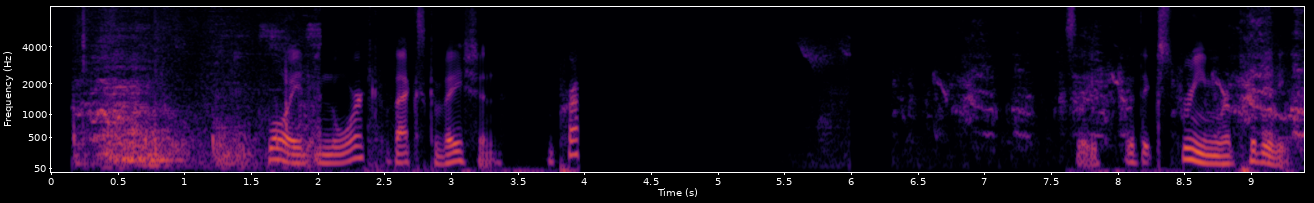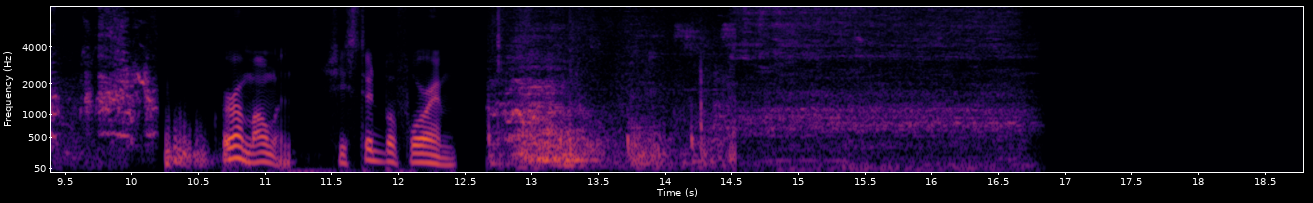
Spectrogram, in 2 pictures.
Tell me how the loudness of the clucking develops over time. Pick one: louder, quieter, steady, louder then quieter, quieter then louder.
louder.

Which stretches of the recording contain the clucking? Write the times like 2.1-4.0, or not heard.
5.5-10.8.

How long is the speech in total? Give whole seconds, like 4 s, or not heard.
6 s.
